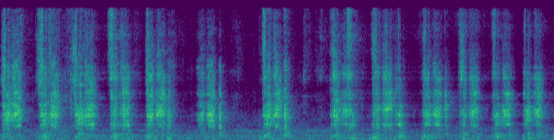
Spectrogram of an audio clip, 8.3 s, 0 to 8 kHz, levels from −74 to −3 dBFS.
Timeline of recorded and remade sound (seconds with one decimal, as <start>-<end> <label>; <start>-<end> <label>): 0.0-1.3 recorded; 1.3-2.2 remade; 2.2-5.1 recorded; 5.1-8.3 remade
